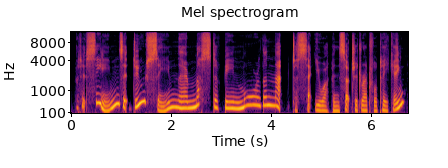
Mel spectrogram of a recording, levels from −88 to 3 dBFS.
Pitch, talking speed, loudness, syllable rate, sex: 250 Hz, 185 wpm, -17 LUFS, 4.0 syllables/s, female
